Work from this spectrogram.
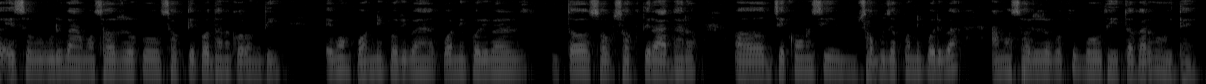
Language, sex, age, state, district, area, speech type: Odia, male, 18-30, Odisha, Ganjam, urban, spontaneous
